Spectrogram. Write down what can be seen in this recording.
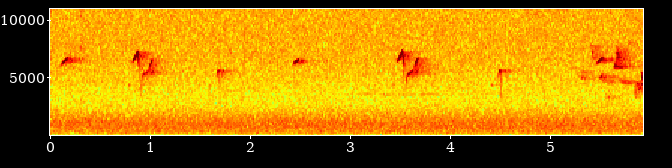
Pacific-slope Flycatcher song, Pacific Wren song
